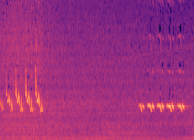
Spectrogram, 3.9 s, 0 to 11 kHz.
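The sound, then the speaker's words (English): A mockingbird sings two different phrases mostly mimicked from other birds: a quick run of about four high, descending chirps, then after a pause a rapid, even trill, all over a steady low background rumble. “a typical male can sing up to 400 different songs. Most, if not all of them, are stolen from other species”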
